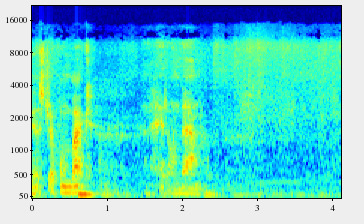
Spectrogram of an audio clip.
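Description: Footsteps thud on stairs going down.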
